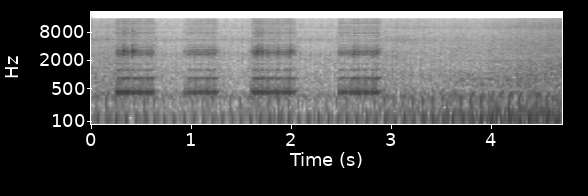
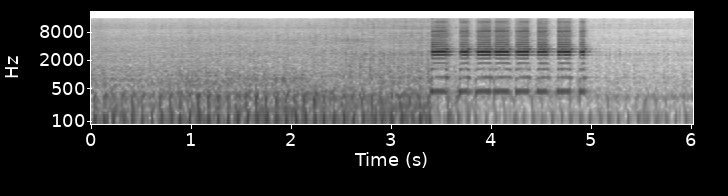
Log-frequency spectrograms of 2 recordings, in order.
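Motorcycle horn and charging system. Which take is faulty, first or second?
first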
